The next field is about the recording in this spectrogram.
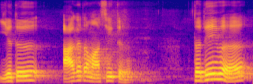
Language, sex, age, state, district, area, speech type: Sanskrit, male, 45-60, Karnataka, Uttara Kannada, rural, spontaneous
